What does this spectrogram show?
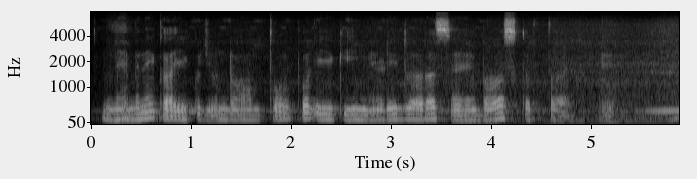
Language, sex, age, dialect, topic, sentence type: Hindi, male, 36-40, Kanauji Braj Bhasha, agriculture, statement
